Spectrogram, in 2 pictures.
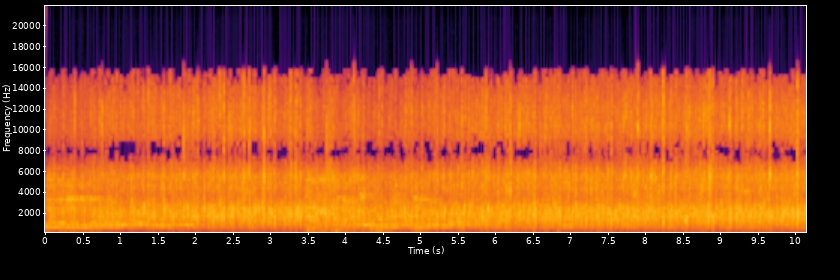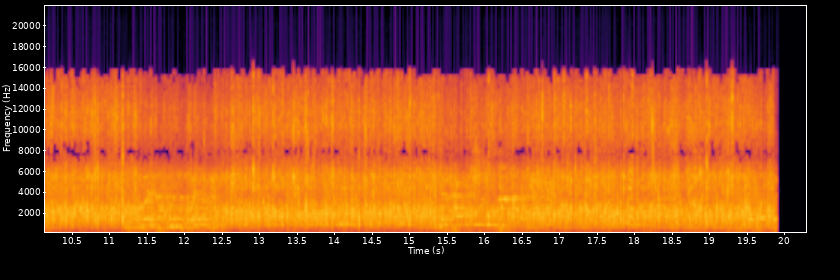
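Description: Audience applauding steadily, with voices calling out over the clapping four times, each call falling in pitch.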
